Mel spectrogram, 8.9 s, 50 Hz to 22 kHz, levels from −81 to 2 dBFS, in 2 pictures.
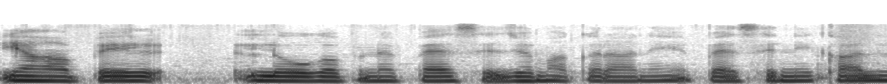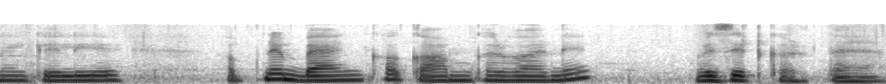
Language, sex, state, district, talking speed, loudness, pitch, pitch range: Hindi, female, Delhi, New Delhi, 130 wpm, -17 LUFS, 175 Hz, 165-185 Hz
